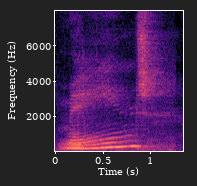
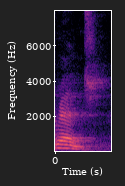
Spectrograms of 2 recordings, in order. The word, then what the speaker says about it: range: It rhymes with change. And we worked on change before. Everybody say change. Range. Yes, perfect, beautiful. It's not range. It's very long.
